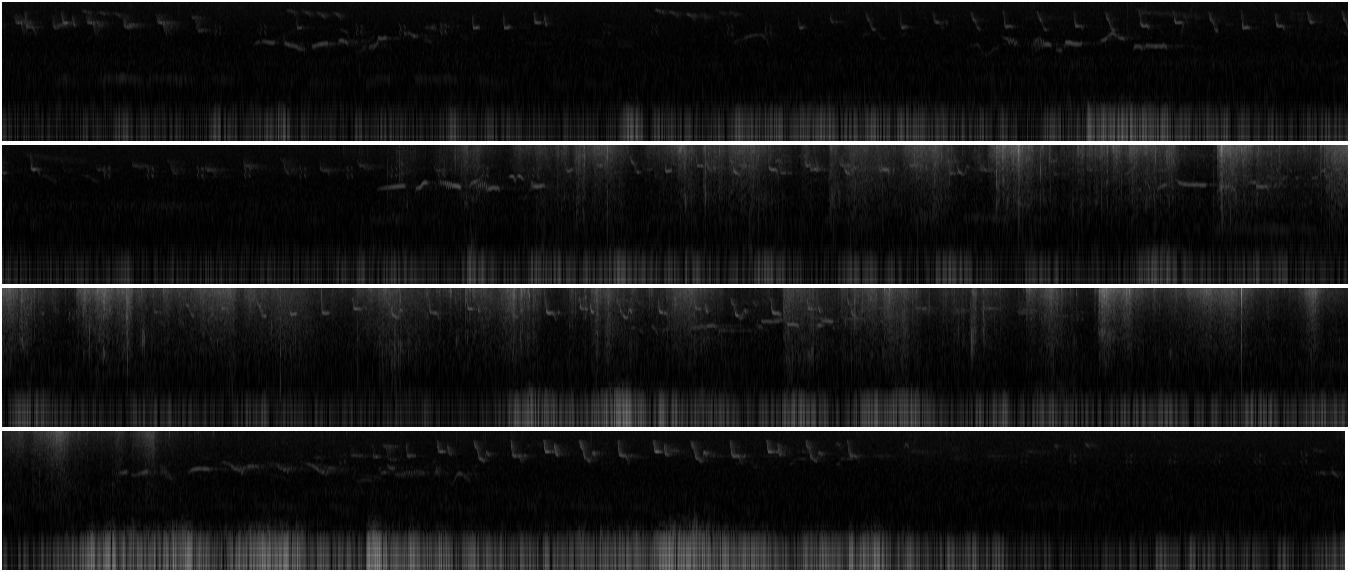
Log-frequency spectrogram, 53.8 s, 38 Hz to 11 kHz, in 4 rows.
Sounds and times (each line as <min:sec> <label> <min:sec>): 0:00.0 birds 0:49.6
0:12.0 light breeze 0:43.8
0:17.2 Walking though dry grass 0:42.4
